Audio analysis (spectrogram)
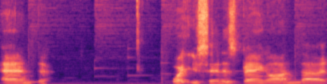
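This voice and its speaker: Over music in the background, a man speaks at a moderate pace and a medium pitch. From Canada. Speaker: freediving expert. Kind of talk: interview answer.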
